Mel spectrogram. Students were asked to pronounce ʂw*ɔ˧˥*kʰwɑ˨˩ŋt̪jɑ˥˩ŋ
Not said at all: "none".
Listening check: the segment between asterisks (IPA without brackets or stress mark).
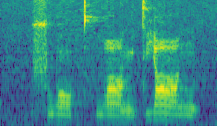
ɔ˧˥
